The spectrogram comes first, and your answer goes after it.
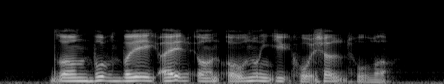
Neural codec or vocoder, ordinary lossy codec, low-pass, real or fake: autoencoder, 22.05 kHz, a latent of 192 numbers a frame, VITS, trained on many speakers; Opus, 64 kbps; 5.4 kHz; fake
